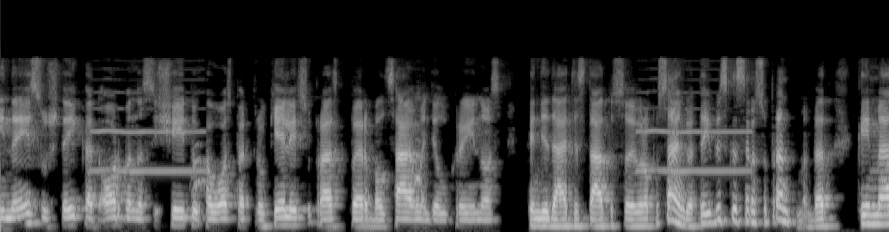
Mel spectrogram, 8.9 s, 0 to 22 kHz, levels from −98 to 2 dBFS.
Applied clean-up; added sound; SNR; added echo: classical method Wiener filter.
